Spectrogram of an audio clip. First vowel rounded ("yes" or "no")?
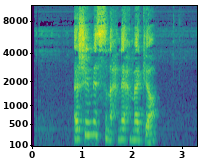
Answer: no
